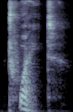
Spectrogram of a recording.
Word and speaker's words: Tveit: t v e t it's Norwegian and it's pronounced twight so that's why Eric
